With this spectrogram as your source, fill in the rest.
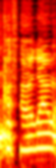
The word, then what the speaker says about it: Cthulhu: But yeah, it's Cthulhu and it's first of all, it's made up anyway, so you can say it however the you want.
